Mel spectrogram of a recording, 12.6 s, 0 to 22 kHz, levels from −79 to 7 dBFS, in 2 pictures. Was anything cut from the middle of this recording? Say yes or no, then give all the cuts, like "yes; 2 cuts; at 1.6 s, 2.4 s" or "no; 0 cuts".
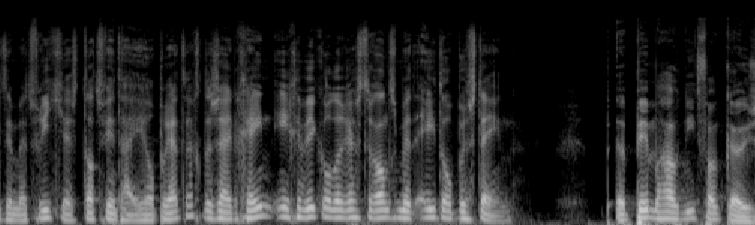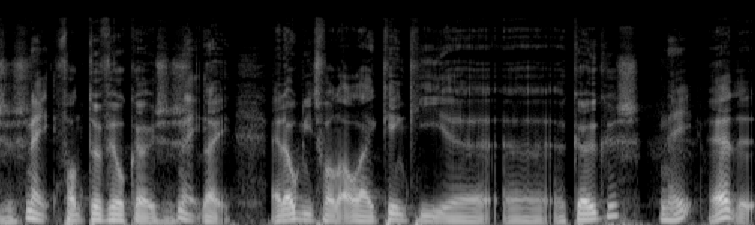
no; 0 cuts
